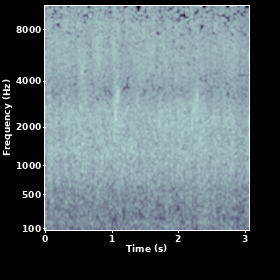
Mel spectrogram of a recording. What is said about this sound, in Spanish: Mira, hasta aplauso te tocó.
